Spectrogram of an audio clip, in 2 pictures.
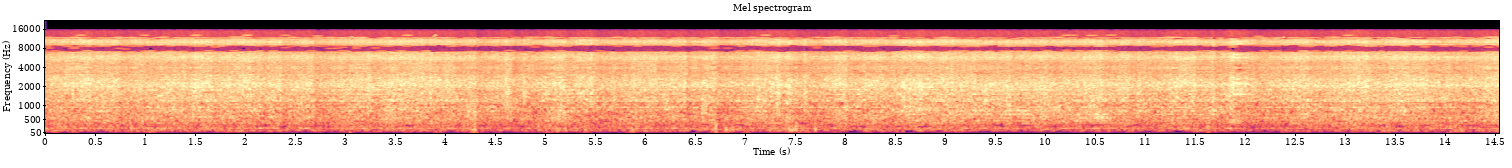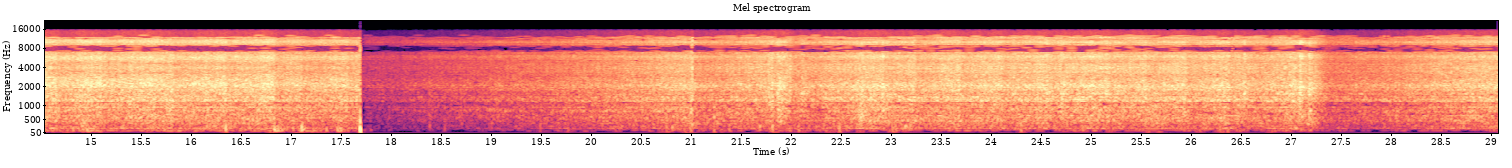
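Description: Steady rushing noise inside the cab of a fast-running train: air and rolling noise. About two thirds of the way through a sharp click cuts it to much quieter, and it builds back up over several seconds; a smaller dip and recovery follows near the end.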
